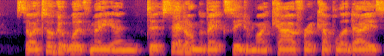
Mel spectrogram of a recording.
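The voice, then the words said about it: Australian or New Zealand accent. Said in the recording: “Don't you love those accents?... We might need subtitles under the Aussies and the Kiwis”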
